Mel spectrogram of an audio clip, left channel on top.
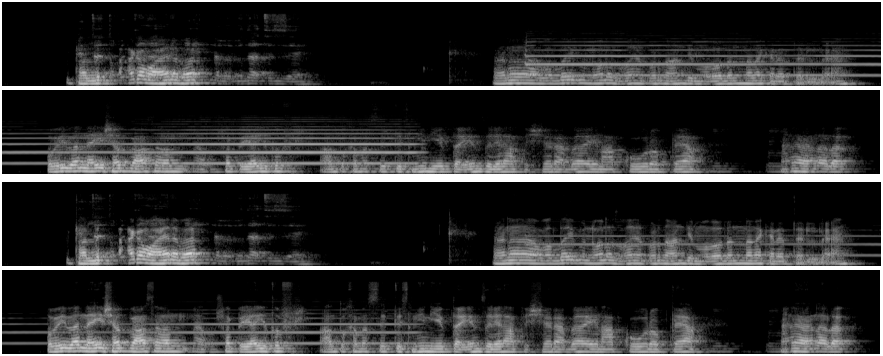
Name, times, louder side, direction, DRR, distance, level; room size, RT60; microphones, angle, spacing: voice 1, 0.7-3.1 15.8-16.1 16.4-16.7, equal, 5° left, 1 dB, 2.5 m, -39 dB
voice 2, 1.3-2.0 4.9-8.5 9.2-15.7 16.6-17.2, right 2 dB, 50° right, 9 dB, 1.1 m, -22 dB
Trumpet, 5.2-13.0, left 8 dB, 90° left, 0.6 m, -30 dB
16.0 x 13.0 x 2.8 m, 0.41 s
head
